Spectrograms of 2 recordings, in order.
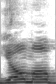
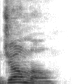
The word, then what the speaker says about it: JOMO: No, but you're saying YOMO, but for... – It's with a J. – Like, it's with a J. JOMO. – JOMO. That's how you say it. – JOMO. – YOMO is with a Y. It's JOMO.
